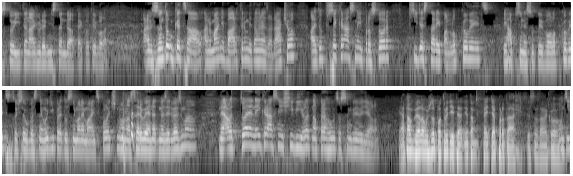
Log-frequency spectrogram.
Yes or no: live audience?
yes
